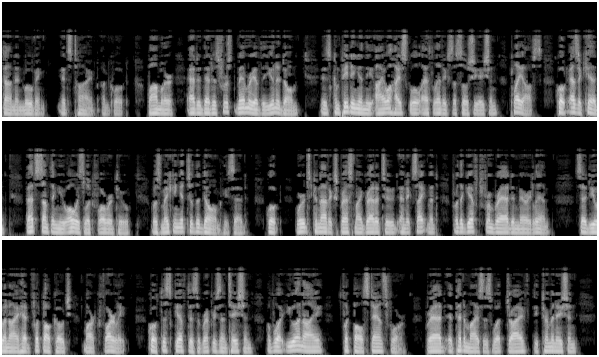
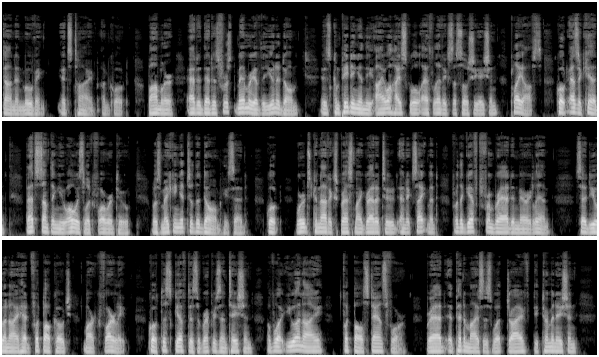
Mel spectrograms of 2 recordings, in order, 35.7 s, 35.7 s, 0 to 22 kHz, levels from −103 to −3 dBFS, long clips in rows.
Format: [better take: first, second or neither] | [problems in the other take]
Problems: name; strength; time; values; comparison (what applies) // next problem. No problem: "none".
second | garbled, watery; badly; nothing above 7.5 kHz; slightly in the second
